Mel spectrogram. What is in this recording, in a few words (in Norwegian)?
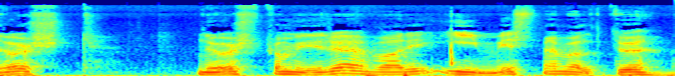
norst, Numedalsmål; Nørst på myre va de so imist me møltu.; Preposisjon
